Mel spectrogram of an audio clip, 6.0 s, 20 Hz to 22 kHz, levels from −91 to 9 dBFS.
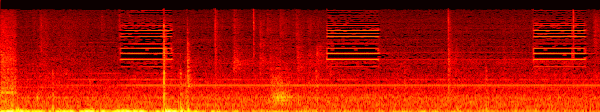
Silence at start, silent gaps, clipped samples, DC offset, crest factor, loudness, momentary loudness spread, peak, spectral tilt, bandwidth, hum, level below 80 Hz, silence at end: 0 s; none; under 0.1%; under 0.1%; 16 dB; -29 LUFS; 10 LU; 0 dBFS; -3 dB/octave; 15 kHz; none; -26 dBFS; 0 s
